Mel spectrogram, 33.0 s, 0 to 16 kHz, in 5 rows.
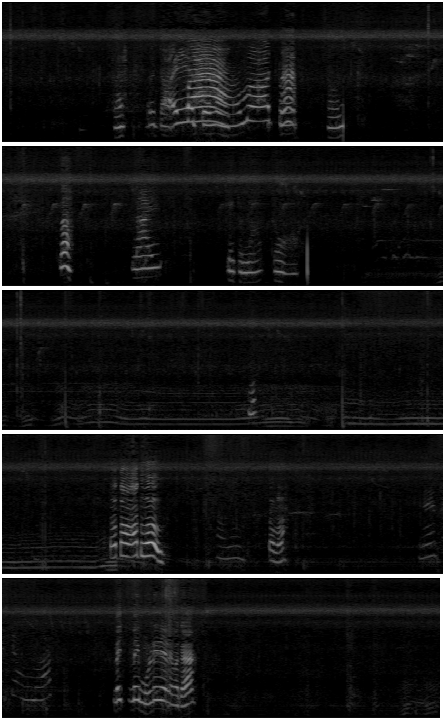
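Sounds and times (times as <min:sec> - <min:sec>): young children calling: 0:02.2 - 0:04.4.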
